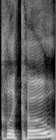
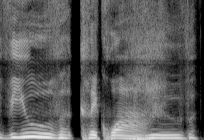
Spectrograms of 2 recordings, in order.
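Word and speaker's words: Veuve Clicquot: Pitt tells us that the fancy French champagne brand of clicko what's that one really it's really view Clique finally let's go South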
